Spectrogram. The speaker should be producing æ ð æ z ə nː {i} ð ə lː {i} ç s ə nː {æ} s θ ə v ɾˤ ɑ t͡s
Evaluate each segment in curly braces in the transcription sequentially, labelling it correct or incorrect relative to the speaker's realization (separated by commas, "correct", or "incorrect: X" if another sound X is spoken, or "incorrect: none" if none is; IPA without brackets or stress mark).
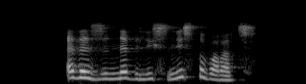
incorrect: æ, correct, incorrect: i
